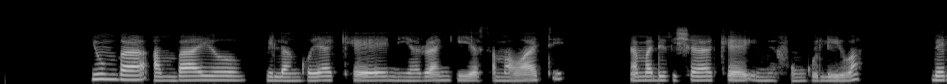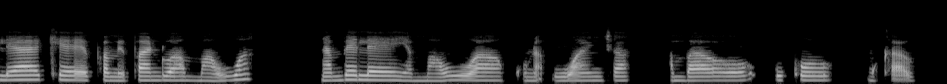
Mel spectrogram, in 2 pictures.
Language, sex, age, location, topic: Swahili, female, 25-35, Kisumu, education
